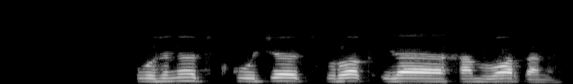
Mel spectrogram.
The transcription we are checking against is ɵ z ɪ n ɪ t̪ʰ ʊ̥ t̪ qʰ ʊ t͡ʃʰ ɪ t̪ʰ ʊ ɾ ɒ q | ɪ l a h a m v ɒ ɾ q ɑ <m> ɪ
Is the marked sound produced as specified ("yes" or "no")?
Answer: no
